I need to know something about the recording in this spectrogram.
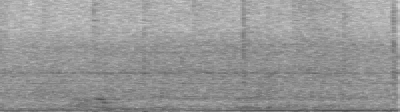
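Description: Steady hum of an airliner cabin at the boarding door, with faint voices and a few soft knocks.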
